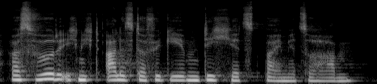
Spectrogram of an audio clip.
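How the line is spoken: Sighing. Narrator (German): seufzte Kara

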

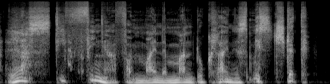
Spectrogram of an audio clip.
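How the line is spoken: Hissing. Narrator (German): zischte

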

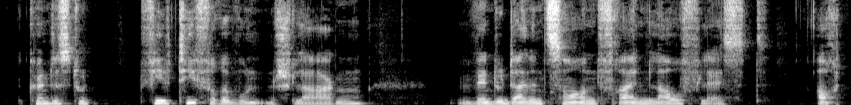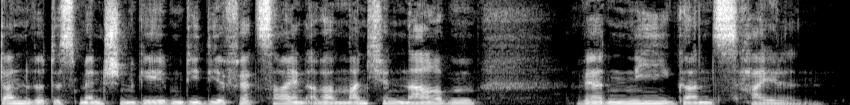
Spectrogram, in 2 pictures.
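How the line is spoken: Father continuing. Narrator (German): fährt sein Vater fort

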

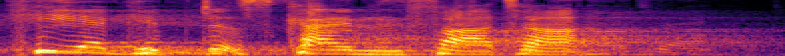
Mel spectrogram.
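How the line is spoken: Echoing laugh from darkness. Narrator (German): schallte es lachend aus der Dunkelheit

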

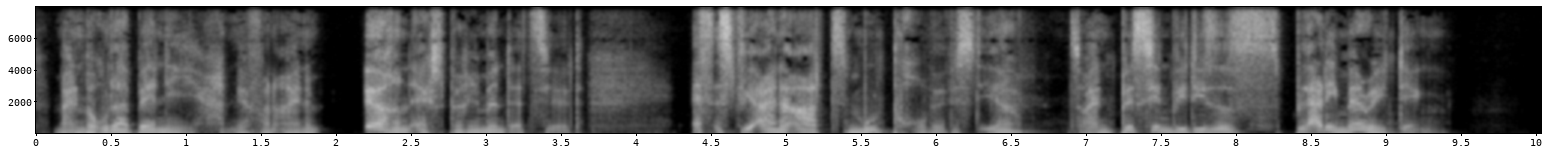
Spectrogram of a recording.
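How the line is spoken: Whispering. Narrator (German): flüsterte Roger

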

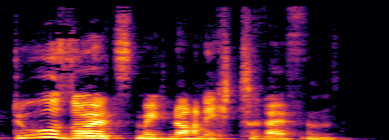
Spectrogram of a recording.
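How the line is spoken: Loud laughing call. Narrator (German): die Hexe lachte, dass es gelte und rief

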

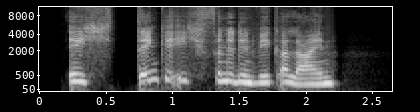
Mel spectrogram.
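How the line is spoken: Stammering. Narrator (German): stammelte ich

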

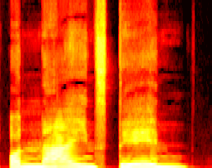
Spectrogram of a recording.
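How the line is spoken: Called out. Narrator (German): rief Papa, als er die leeren Kartons sah

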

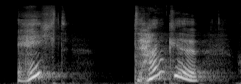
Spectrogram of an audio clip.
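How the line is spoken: Enthusiastic exclamation. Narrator (German): ruft Paula begeistert aus

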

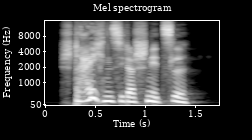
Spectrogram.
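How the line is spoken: Sharp. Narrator (German): sagte Carinas Mutter scharf

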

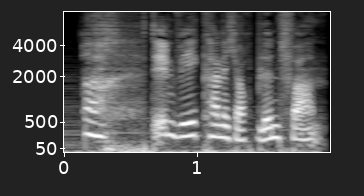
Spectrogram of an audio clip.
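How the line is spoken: Calm reply. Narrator (German): antwortete Mina mit ruhigem Ausdruck und lächelte Hannah müde an

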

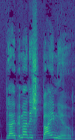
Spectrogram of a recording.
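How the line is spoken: Calling over storm noise. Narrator (German): ruft Hilda Drea über den Lärm des Unwetters hinweg zu

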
